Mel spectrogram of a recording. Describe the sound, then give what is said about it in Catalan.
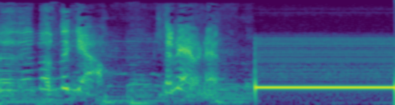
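A person talks briefly, then a loud, steady telephone dial tone cuts in and hums continuously without a break until the end, as a call is placed to the Frestender bank. “Posa'm el telèfon que vull trucar aquesta gent del banc aquest de Frestender.”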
